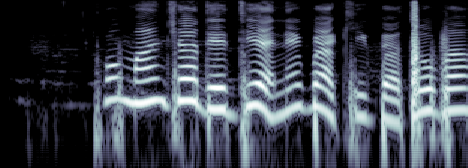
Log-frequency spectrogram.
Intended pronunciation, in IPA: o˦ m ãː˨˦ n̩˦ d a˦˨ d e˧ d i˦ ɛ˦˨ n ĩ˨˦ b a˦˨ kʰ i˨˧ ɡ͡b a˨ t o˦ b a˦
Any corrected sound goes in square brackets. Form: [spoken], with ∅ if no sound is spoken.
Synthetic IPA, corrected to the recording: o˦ m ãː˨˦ n̩˦ [d͡ʒ] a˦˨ d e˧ d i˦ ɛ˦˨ n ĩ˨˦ [ɡ͡b] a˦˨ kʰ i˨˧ ɡ͡b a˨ t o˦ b a˦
